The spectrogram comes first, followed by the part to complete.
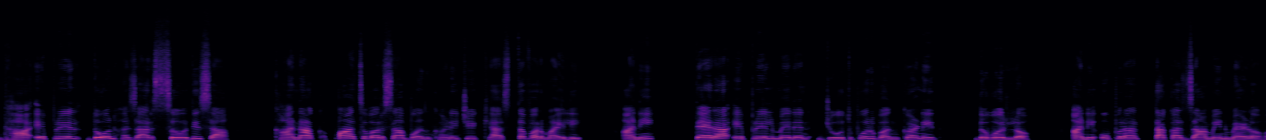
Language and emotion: Goan Konkani, neutral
